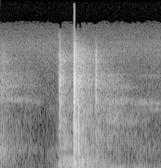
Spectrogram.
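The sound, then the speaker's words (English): A door is shut and locked: one solid thump followed by a faint click, heard alone. “I guess I better lock up. Although locks don't seem to mean much around here.”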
